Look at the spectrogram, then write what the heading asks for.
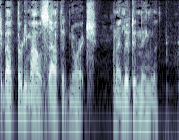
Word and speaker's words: Norwich: didn't realize until well if you're a nor witch fan then you should you should pronounce it Norwich yeah I know I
